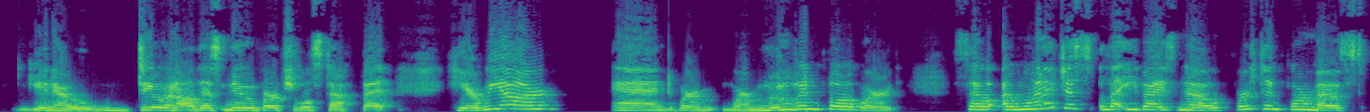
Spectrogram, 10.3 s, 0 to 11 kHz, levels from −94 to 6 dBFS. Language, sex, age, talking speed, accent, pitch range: English, female, 40-59, 170 wpm, American, 235-295 Hz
